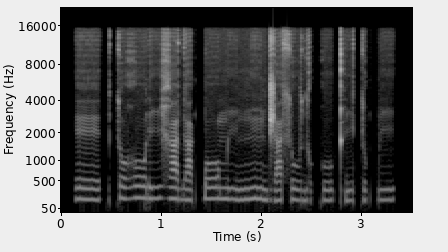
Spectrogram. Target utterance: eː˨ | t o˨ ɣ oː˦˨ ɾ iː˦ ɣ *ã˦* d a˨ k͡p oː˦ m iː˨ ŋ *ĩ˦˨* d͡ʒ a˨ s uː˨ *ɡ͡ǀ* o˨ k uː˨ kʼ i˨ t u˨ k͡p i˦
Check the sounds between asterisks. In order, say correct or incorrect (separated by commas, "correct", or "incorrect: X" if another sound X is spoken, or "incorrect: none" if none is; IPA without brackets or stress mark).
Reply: incorrect: a˦, correct, incorrect: d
